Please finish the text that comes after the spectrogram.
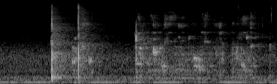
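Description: Water poured while cooking in a home kitchen, a few sharp splashes and clinks followed by uneven dribbling and trickling, close and fairly loud.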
